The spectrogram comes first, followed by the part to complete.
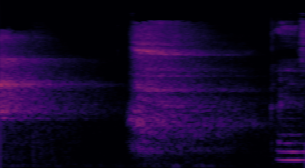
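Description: A woman's breathy sighs: one at the start that fades out, then a second drawn-out breath about a second in.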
